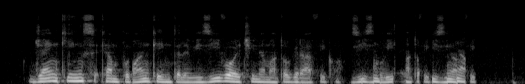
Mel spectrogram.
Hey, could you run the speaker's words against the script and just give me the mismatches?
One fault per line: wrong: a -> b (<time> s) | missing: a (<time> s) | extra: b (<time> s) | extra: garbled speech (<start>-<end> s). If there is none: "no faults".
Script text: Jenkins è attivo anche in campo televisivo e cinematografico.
wrong: attivo -> campo (1.0 s)
missing: campo (1.7 s)
extra: garbled speech (3.5-4.8 s)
